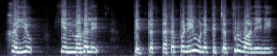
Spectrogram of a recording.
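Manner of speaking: high, loud anguished wail; wailing father. A narrator's reading. Father wailing over his captured daughter, loud anguished cry. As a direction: cry out to the lost daughter in grief. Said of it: "என்று கதறிய வண்ணம்".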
